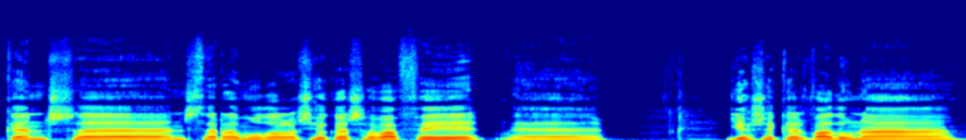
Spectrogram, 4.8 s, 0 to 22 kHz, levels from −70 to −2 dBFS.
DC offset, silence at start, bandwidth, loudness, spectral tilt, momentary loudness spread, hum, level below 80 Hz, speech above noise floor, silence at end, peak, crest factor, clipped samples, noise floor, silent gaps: under 0.1%; 0.05 s; 16 kHz; -17 LUFS; -5.5 dB/octave; 7 LU; none; -50 dBFS; 29 dB; 0 s; 0 dBFS; 16 dB; under 0.1%; -45 dBFS; none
